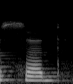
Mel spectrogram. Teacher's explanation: دال چونکہ حروف قلقلہ میں سے ساکن کریں گے تو اس کو تھوڑا سا قلقلہ کریں گے، یعنی ہلائیں گے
